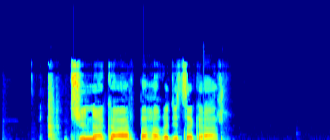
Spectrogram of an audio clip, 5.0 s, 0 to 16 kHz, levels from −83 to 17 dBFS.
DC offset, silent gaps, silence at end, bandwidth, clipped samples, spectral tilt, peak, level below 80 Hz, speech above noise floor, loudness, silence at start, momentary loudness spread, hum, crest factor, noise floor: under 0.1%; none; 1.6 s; 9.6 kHz; under 0.1%; -4 dB/octave; 0 dBFS; -54 dBFS; 63 dB; -14 LUFS; 0.7 s; 13 LU; none; 16 dB; -77 dBFS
